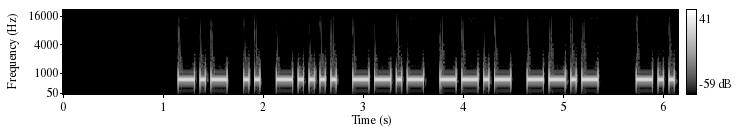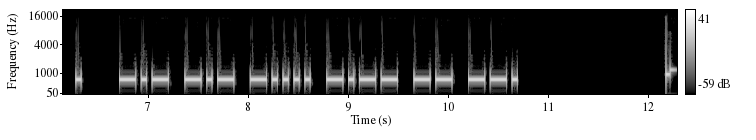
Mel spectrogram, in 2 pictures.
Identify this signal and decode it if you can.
Morse code, heard as a keyed tone, about 22 wpm, 700 Hz. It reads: KI6QQQ DE KK6YMG
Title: USA Callsign DE Callsign 22wpm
